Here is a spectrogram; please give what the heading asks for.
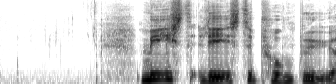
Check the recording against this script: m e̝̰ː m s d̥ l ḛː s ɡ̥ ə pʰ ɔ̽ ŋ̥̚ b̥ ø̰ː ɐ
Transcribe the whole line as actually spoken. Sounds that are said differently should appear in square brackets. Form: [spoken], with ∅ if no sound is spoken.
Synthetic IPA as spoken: m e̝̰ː [∅] s d̥ l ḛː s [d̥] ə pʰ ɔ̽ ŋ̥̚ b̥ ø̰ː ɐ

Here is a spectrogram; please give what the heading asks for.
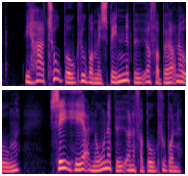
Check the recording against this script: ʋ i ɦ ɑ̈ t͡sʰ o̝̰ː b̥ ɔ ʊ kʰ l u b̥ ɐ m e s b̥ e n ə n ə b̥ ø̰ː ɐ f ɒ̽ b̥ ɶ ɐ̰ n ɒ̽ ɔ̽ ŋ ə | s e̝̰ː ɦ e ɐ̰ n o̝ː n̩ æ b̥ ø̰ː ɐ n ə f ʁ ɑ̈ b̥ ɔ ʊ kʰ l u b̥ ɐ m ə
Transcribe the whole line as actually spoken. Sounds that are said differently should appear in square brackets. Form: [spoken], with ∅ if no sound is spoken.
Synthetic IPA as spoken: ʋ i ɦ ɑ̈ t͡sʰ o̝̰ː b̥ ɔ ʊ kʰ l u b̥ ɐ m e s b̥ e n ə n ə b̥ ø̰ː ɐ f ɒ̽ b̥ ɶ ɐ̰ n ɒ̽ ɔ̽ ŋ ə | s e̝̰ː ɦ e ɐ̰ n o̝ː n̩ æ b̥ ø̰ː ɐ n ə f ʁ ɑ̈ b̥ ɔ ʊ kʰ l u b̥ ɐ [n] ə

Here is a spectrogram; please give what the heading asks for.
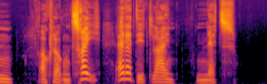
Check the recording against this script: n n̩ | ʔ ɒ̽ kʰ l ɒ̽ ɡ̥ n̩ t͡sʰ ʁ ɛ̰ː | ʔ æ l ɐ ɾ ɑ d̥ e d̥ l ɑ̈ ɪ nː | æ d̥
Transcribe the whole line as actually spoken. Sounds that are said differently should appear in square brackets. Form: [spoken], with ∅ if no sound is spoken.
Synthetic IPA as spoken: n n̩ | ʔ ɒ̽ kʰ l ɒ̽ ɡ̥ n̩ t͡sʰ ʁ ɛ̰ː | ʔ æ [∅] ɐ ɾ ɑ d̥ e d̥ l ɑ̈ ɪ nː | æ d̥

